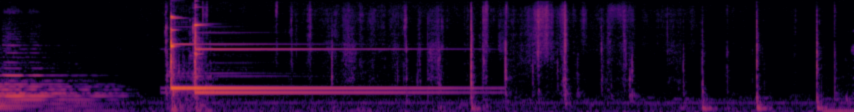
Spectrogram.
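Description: A doorbell rings once, a two-note ding-dong stepping from a higher tone to a lower one about two seconds in, the notes ringing on for about three seconds. Background music fades out just before it.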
